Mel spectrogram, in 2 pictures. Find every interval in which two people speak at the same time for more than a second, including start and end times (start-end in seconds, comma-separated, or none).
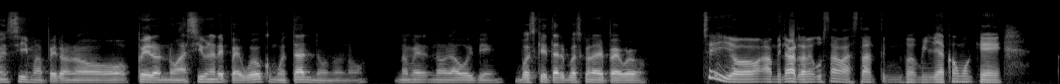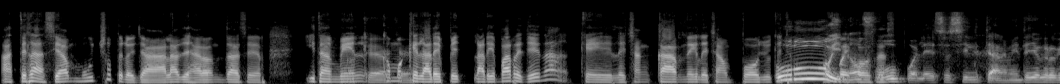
18.3-19.6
